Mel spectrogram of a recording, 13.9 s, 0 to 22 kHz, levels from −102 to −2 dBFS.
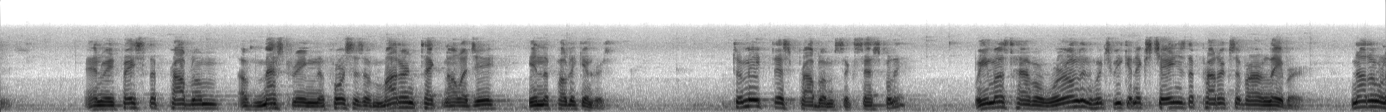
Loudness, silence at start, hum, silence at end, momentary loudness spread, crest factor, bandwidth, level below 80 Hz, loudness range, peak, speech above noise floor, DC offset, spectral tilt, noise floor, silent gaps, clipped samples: -16 LUFS; 0 s; none; 0 s; 8 LU; 14 dB; 6.6 kHz; -54 dBFS; 3 LU; -2 dBFS; 34 dB; under 0.1%; -8 dB/octave; -48 dBFS; none; under 0.1%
